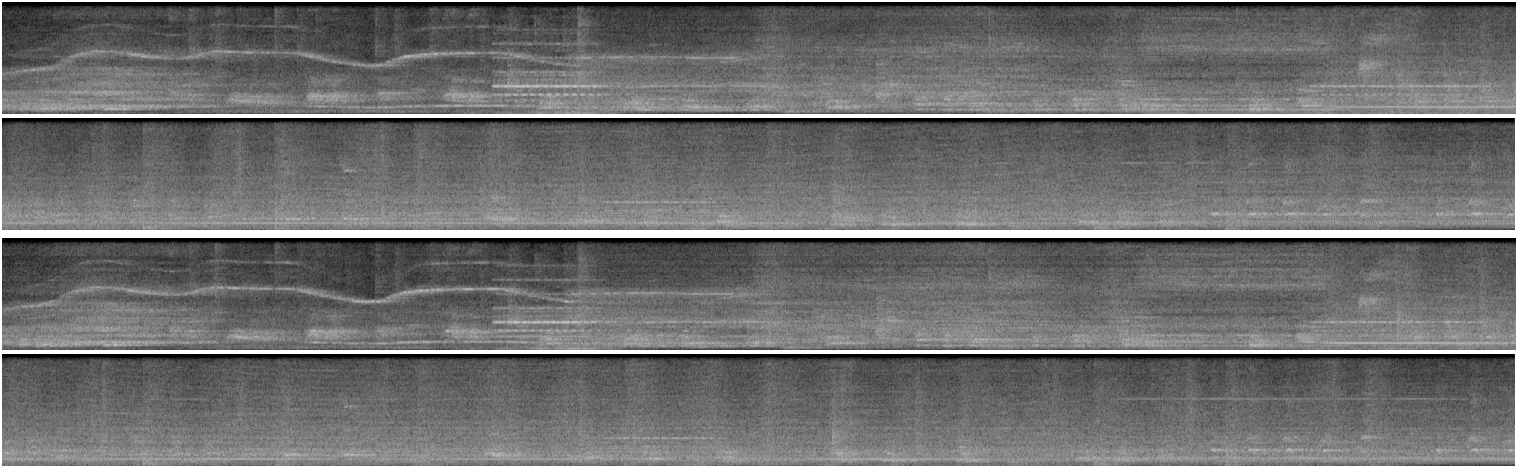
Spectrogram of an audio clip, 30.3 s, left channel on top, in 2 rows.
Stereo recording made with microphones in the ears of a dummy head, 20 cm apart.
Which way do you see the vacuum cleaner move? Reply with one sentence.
You can hear the vacuum cleaner move from right to left.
